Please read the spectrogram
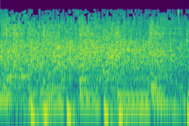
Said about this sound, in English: Yay, cue applause.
